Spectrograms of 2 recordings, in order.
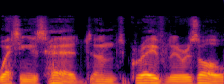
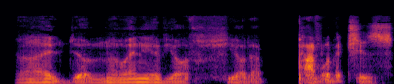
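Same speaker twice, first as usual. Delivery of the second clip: heavy, thick-tongued, slow, low speech; 6 semitones lower, 6 dB quieter than usual. Narrator voicing the peasant answering his questioner, speaking thickly. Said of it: "speaking thickly".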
